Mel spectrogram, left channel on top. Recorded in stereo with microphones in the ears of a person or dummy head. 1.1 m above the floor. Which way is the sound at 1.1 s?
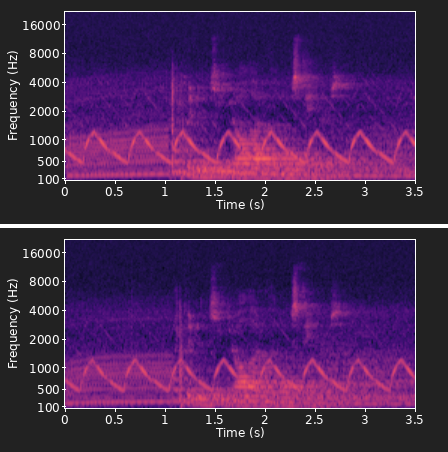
55° right (ahead or behind).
